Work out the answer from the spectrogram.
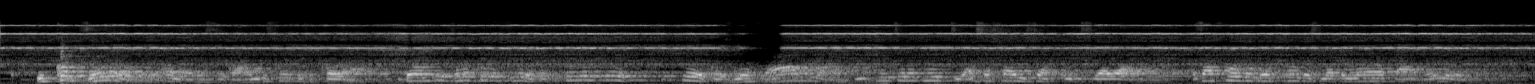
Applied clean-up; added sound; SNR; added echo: none; Bowed string instrument; -2 dB; reverberation time 2.2 s.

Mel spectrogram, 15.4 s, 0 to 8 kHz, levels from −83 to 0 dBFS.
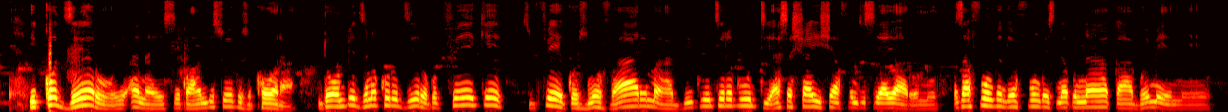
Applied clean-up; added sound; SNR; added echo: none; none; none; none.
